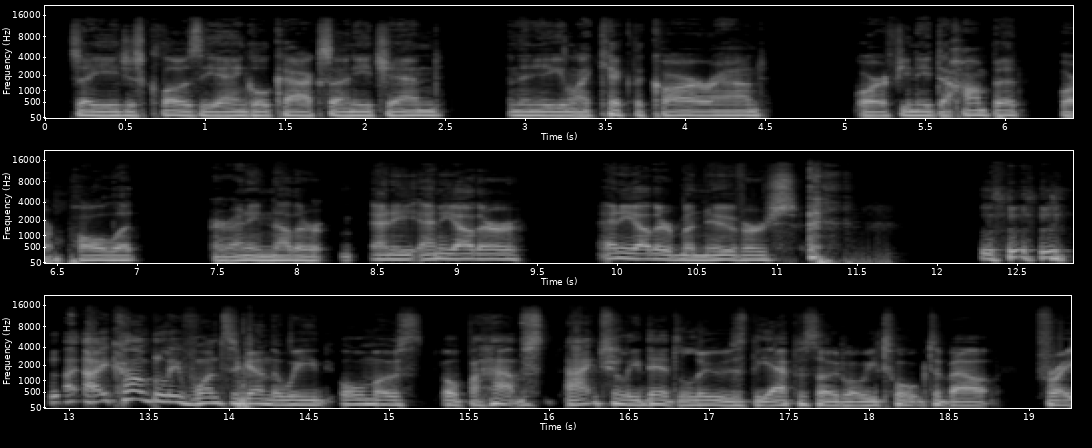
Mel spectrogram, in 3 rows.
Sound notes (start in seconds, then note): 12.3 chuckles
